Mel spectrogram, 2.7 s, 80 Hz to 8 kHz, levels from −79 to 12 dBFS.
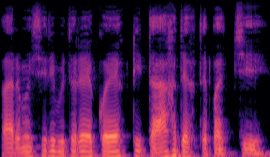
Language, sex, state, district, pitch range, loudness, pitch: Bengali, male, Assam, Hailakandi, 85-100 Hz, -18 LUFS, 95 Hz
